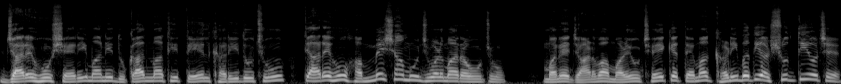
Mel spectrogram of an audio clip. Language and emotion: Gujarati, fearful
